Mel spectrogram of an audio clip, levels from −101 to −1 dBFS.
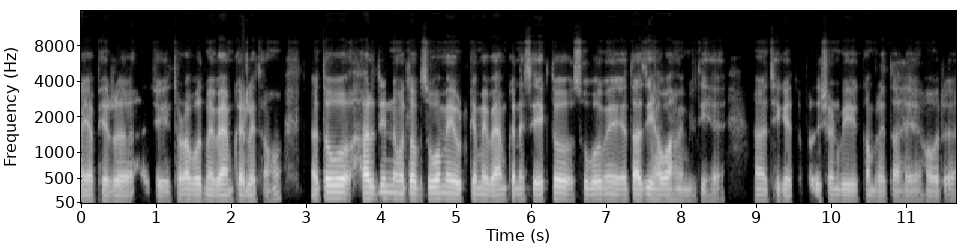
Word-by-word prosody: या 95 -1 +1
फिर 95 -1 0 0.6
जी, 85 -1 -4
थोड़ा-बहुत 100 0 +1
मैं 100 -1 +1
व्यायाम 95 0 +4
कर 95 - +3
लेता 95 0 -2
हूँ। - - -9 0.4
अ, - - +1
तो 125 0 +6 0.2
हर 115 +1 +7
दिन 120 -1 -1
मतलब 110 -1 +1
सुबह 115 0 +4
में 115 -1 +4
उठके 105 +1 0
में 105 0 0
व्यायाम 100 +1 +2
करने 105 0 -1
से 105 - +2
एक 105 - -3
तो 115 -2 +3
सुबह 110 0 0
में 105 -1 0
ताज़ी 105 +1 +3
हवा 100 0 +2
हमें 100 -1 -7
मिलती 95 +1 -9
है - - -8 0.5
अ, 100 0 -1
ठीक - - -8
है? 95 - 0
तो - - -29
प्रदूषण 100 +1 -5
भी 95 -1 -2
कम 95 0 -5
रहता 90 0 -5
है 90 +1 -6
और 90 -1 -5
100 Hz, 205 wpm, -23 LUFS, 95-110 Hz, 0.6 s, हर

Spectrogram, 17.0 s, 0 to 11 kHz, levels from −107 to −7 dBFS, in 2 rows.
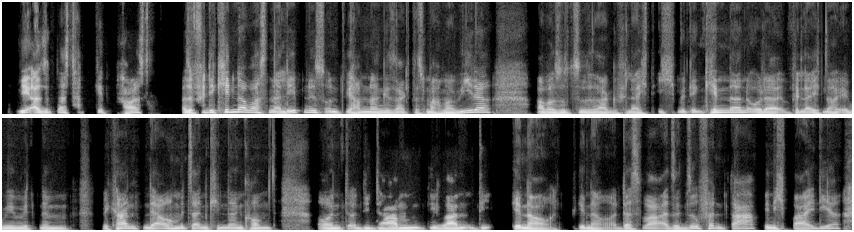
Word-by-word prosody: Ne, 160 +2 +8
also, 140 -4 +6
das 155 -3 0
hat - - -14
gepasst. - - -3 0.3
Also, 130 +1 +6
für 135 - -2
die 175 0 +3
Kinder 215 -1 +5
war's 175 -3 -1
'n 155 - 0
Erlebnis 165 - +1
und 130 -4 -2
wir 120 -3 +1
haben 120 +1 +2
dann 120 -1 +2
gesagt, 120 -1 -2
das 100 - -6
machen 105 -3 0
wir 100 -2 +2
wieder, 200 - +2 0.4
aber 115 -1 +2
sozusagen 110 -1 -1
vielleicht 100 0 -4
ich 125 +1 -9
mit 150 -1 -5
den 150 -2 -3
Kindern 165 +3 +3
oder 115 -2 0
vielleicht 110 -1 -1
noch 120 -2 -1
irgendwie 115 0 +1
mit 105 -1 -1
'nem 110 +1 -1 0.3
Bekannten, 140 +3 -1
der 125 +4 +1
auch 150 -1 +1
mit 150 -2 0
seinen 135 -3 -2
Kindern 135 0 -2
kommt. 125 +1 -2 0.4
Und 115 -4 +1
und 115 - -2
die 115 -1 -1
Damen, 115 +1 +3
die 125 -2 -1
waren 115 0 +3
die 125 +4 -5 0.2
Genau, 90 -11 +4 0.2
genau. 95 -8 -2
Und 100 - -8
das 130 -3 -1
war 140 -2 -1
also 120 -4 -2
insofern, 150 +4 -2
da 155 +6 -2
bin 135 -2 +2
ich 110 - -7
bei 115 +3 -2
dir. 185 +4 -5
125 Hz, 210 wpm, -23 LUFS, 115-145 Hz, 0.4 s, Ne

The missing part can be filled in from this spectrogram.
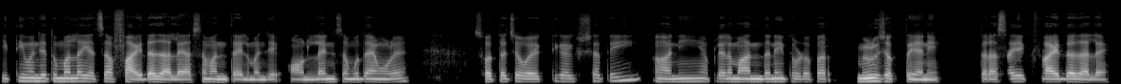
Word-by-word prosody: किती 140 +3 -5
म्हणजे 150 0 +2
तुम्हाला 145 0 +2
याचा 140 0 -1
फायदा 125 -3 +3
झाला 120 -2 +3
आहे, 115 - +2
असं 115 +3 -6
म्हणता 120 -2 0
येईल. 115 -1 -1
म्हणजे 115 +1 -2 0.2
ऑनलाईन 120 +3 +1
समुदायामुळे 130 +1 -1 0.8
स्वतःच्या 135 +1 -1
वैयक्तिक 130 +3 -2
आयुष्यातही 155 +8 -5 0.3
आणि 140 +2 0
आपल्याला 135 0 -2
मानधनही 130 +1 +3
थोडंफार 130 0 -4 0.3
मिळू 145 +2 +7
शकतं 135 -2 -1
याने. 115 -1 +3 0.5
तर 125 - -1
असा 120 +2 -2
एक 140 -1 -3
फायदा 130 0 +4
झाला 120 -3 +1
आहे 110 - -5
130 Hz, 155 wpm, -23 LUFS, 125-140 Hz, 0.8 s, मिळू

